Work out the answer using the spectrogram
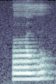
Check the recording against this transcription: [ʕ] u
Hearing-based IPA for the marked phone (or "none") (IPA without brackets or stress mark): ʕ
